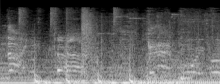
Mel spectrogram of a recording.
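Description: Instrumental stretch of a hip-hop beat with a heavy, steady bass and regular drum hits, with no rapping.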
